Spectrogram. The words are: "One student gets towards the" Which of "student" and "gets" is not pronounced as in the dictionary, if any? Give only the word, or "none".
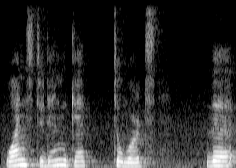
gets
